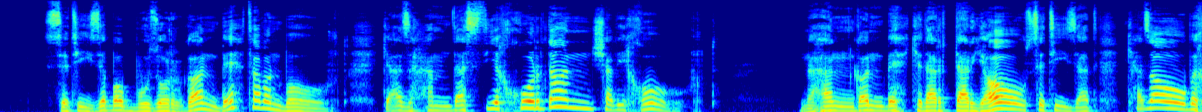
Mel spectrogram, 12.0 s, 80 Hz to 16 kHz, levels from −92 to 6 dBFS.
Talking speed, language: 90 wpm, Persian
